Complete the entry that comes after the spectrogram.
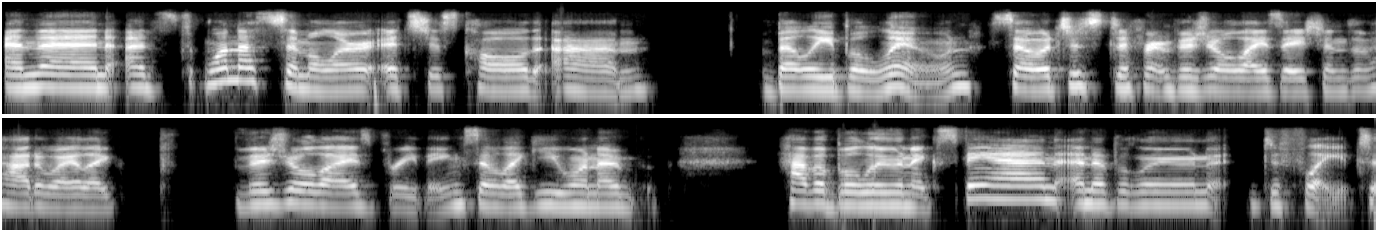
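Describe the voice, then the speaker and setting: The voice has a bright, sharp tone and ordinary pitch variation. The recording is very clean, with a silent background. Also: woman. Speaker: mental health counselor. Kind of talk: workshop presentation. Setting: parent workshop.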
